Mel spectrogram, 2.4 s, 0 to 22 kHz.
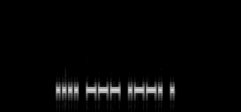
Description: Morse code, heard as a keyed tone, about 40 wpm, 700 Hz. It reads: HOPE
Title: Sentences from Top 1000 Words - New Word Drill - 40wpm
